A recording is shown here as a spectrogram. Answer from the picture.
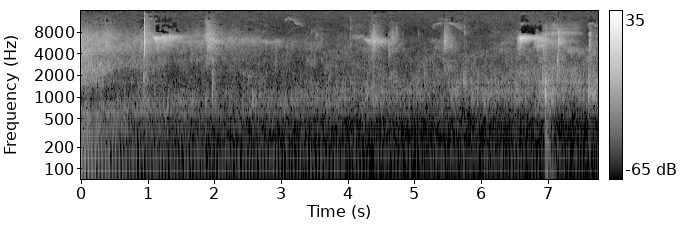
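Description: The tail of the intro music fades out at the start. Then there are faint, high, short bird chirps now and then, along with a few soft clicks.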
